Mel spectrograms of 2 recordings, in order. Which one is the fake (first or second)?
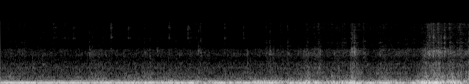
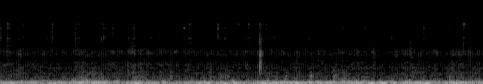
second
